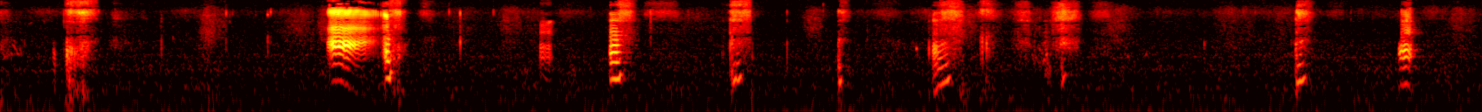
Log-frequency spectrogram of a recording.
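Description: Repeated short, abrupt voiced catches from an infant, roughly one a second with brief fussing between; infant hiccups rather than sustained crying.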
